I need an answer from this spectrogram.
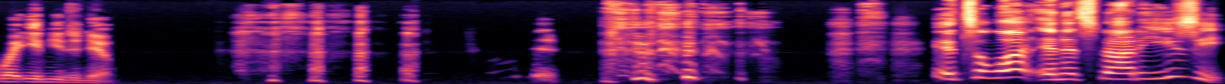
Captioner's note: laughing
